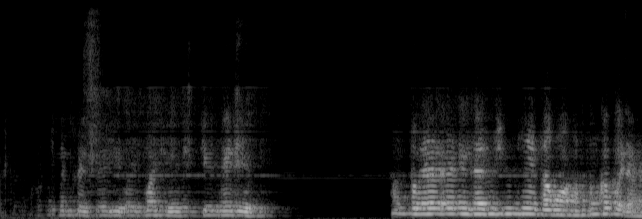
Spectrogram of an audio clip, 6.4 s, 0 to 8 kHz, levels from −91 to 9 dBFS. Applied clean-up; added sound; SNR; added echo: neural mask model DeepFilterNet 3.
